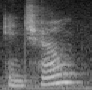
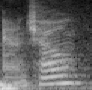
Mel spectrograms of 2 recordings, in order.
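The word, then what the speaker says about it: Anxo: multiple times i think it's incho it's a nxo is how it's spelled but i think it's incho or ancho it's a good spot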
